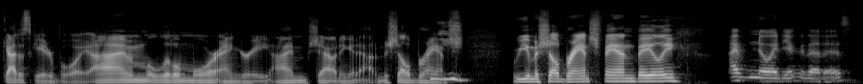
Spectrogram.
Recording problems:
none

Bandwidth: 13.5 kHz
